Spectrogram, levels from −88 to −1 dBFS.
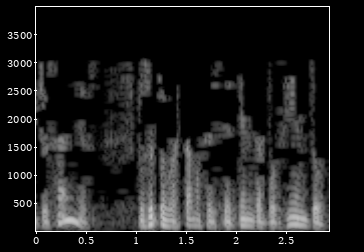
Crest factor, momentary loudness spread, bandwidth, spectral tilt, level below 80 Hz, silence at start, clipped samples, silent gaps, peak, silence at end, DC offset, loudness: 20 dB; 6 LU; 3.2 kHz; -9 dB/octave; -52 dBFS; 0 s; under 0.1%; none; -10 dBFS; 0.05 s; under 0.1%; -30 LUFS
